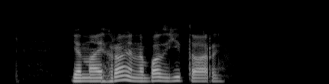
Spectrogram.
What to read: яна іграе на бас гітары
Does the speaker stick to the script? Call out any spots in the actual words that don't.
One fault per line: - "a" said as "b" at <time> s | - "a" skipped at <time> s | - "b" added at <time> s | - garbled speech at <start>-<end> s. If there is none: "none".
none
